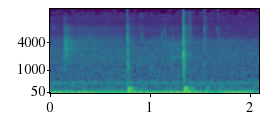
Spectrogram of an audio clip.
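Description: A few separate keystrokes on a computer keyboard as a file name is typed, each a sharp click with a dull thump, over a faint steady hum.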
